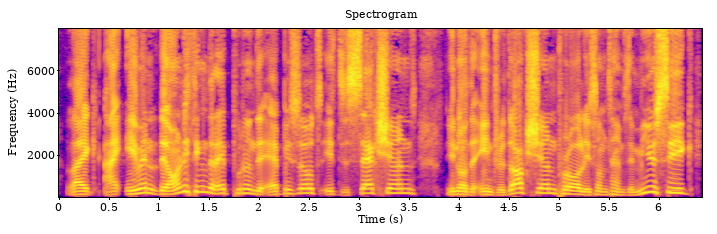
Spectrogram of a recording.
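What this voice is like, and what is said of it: Strong, distinctive accent. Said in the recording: “my, you know, very awful and unique accent.”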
